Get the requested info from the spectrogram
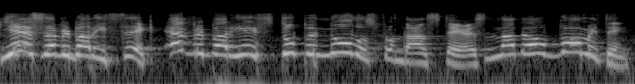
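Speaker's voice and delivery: high-pitched, fed-up yelling. Acted. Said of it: "she starts yelling at Smoke".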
